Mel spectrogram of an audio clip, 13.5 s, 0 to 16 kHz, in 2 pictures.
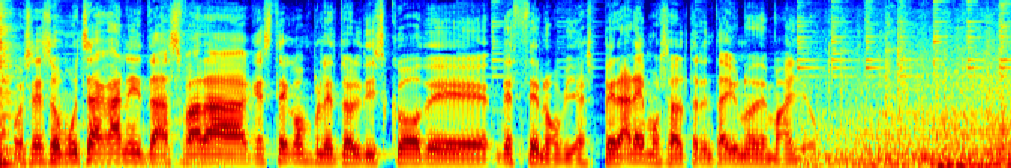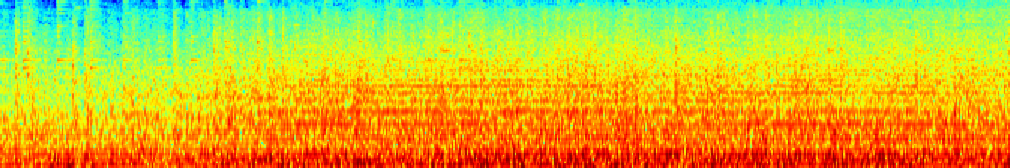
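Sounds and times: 
speech: 0.1 - 5.7
long-distance train rumbling past: 5.3 - 13.4.

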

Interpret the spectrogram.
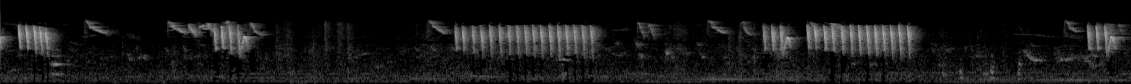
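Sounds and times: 
lovebird delivering long buzzy trills: 0.0 - 2.7, 4.2 - 11.3
lovebird softer chirps and short whistled notes: 1.8 - 2.7, 4.3 - 9.2, 10.6 - 11.3.

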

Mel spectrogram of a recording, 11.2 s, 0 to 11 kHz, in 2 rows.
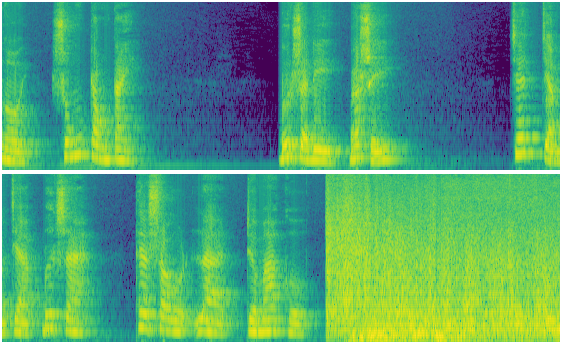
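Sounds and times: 
speech: 0.0 - 1.4, 2.8 - 4.0, 5.1 - 11.0
thunderclap: 8.8 - 11.1.

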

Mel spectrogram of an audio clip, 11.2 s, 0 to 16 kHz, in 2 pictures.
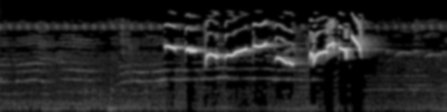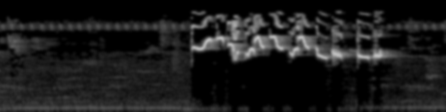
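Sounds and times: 
Oriental magpie-robin of the kacer poci form singing loudly: 1.9 - 6.2, 7.4 - 10.9.

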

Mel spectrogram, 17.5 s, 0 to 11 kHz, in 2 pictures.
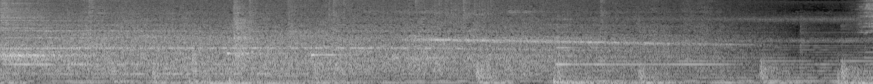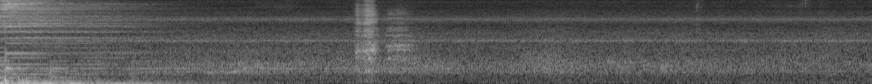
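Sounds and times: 
subway train rails rattling: 0.0 - 7.6
subway train running: 0.0 - 17.4.

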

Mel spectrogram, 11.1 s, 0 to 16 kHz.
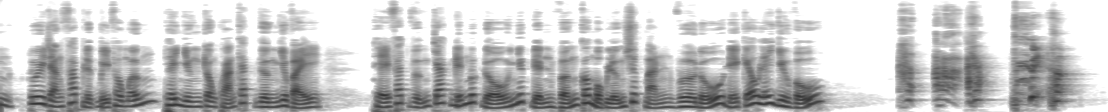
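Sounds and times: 
speech: 0.0 - 8.3, 9.0 - 9.8
man choking in a violent coughing fit: 9.0 - 11.0.

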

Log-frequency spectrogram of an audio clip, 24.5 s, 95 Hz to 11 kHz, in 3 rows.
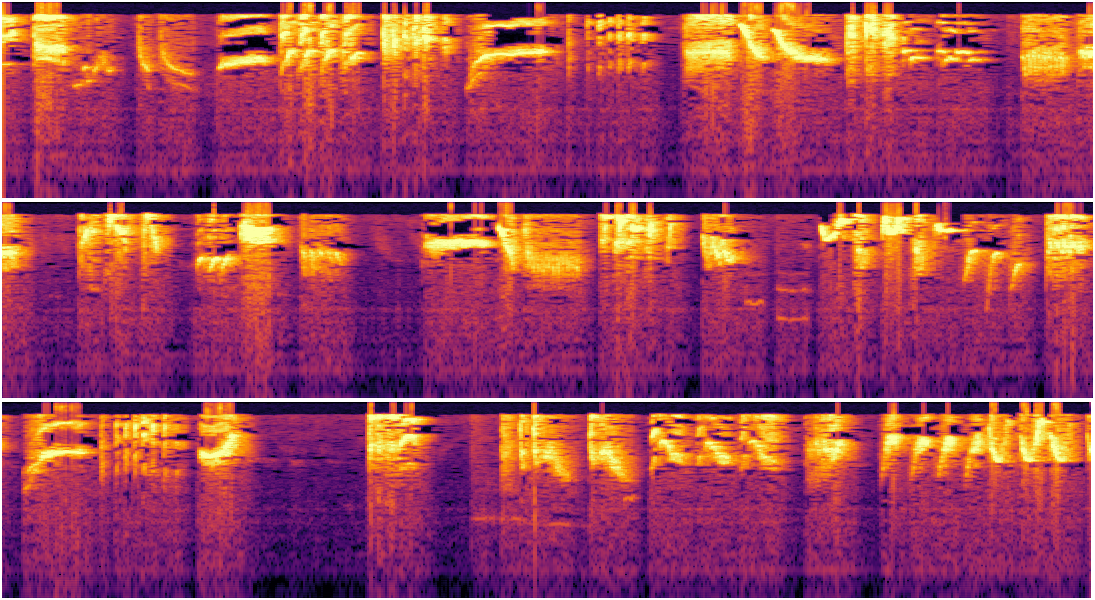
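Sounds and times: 
faint steady low hum: 0.0 - 24.5
starling singing: 0.0 - 24.5.

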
